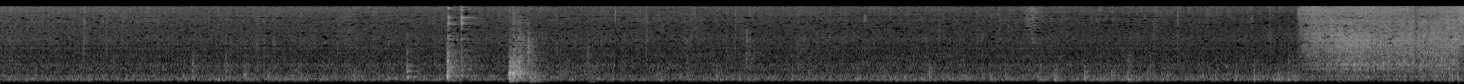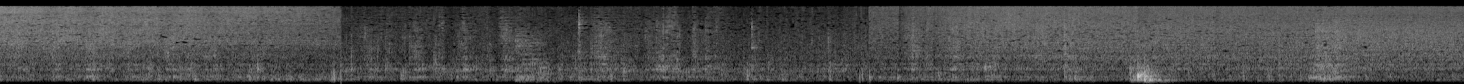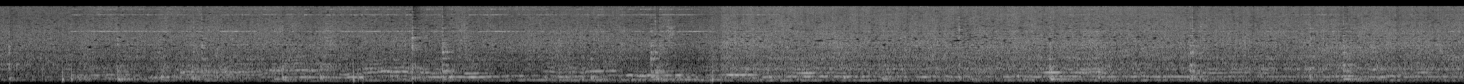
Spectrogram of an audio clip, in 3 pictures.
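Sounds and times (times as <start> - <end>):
onions sizzling in a pan: 0.0 - 43.9
steel spoon scraping a pan: 18.0 - 23.0, 27.6 - 28.3, 29.4 - 43.6.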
